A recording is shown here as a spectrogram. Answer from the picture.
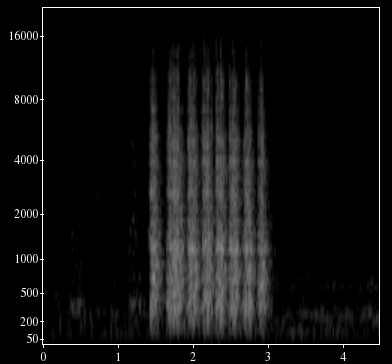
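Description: Cordless Makita impact driver driving a screw into a wooden slat: a loud hammering rattle that starts about a second and a half in, pulses in level, and stops after about a second and a half.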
